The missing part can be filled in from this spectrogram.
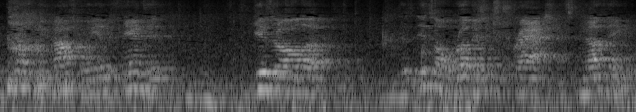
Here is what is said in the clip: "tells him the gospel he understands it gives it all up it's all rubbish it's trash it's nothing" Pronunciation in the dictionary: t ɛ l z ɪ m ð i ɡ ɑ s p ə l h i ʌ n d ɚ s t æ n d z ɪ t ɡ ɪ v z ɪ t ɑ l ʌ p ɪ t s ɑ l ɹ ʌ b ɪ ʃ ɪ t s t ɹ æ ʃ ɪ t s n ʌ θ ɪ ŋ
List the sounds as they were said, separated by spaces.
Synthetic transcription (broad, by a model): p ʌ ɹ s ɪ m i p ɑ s ə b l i ʌ n d ɚ s t æ n d z ɪ t ɡ ɪ v z ɪ t ɑ l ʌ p ɪ t s ɑ l ɹ ʌ b ɪ ʃ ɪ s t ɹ æ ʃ ɪ t s n ʌ θ ɪ ŋ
